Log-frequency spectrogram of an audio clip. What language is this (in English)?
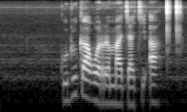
Northern Sotho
